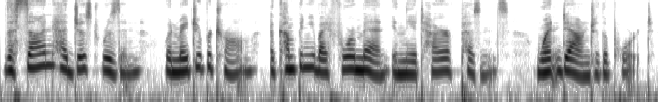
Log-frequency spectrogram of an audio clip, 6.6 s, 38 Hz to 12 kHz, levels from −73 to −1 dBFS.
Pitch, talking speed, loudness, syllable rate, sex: 220 Hz, 200 wpm, -18 LUFS, 5.2 syllables/s, female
